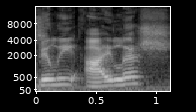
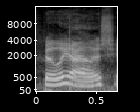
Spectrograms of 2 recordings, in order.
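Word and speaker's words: Billie Eilish: mine because the alliteration pronouncing Billy Eilish it's Billy I wish Billy I wish her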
